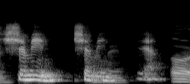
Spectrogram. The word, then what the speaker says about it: Shermine: Shermine.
